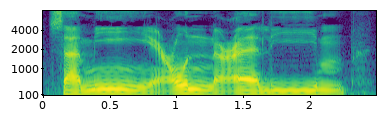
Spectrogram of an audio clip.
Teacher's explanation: Cara membacanya dengan dibaca jelas kemudian tidak didengungkan. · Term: izhar halqi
